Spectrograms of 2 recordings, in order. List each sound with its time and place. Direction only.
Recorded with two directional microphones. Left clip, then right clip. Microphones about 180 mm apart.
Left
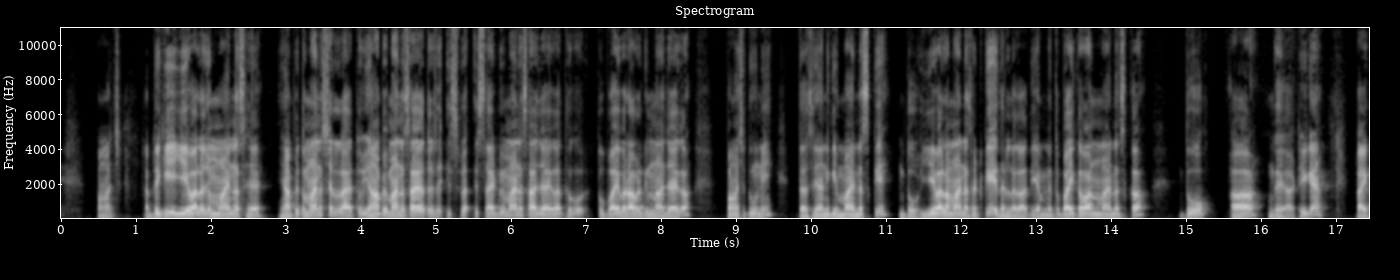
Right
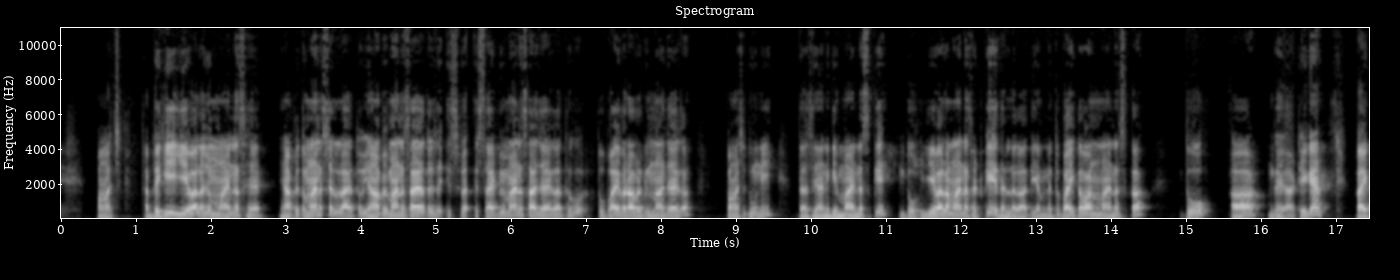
0.1 s speech: 20° left (ahead or behind)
